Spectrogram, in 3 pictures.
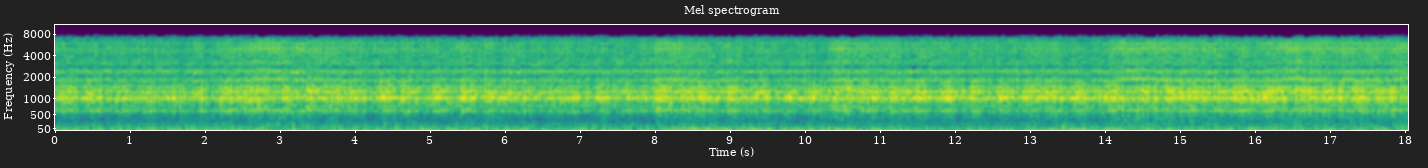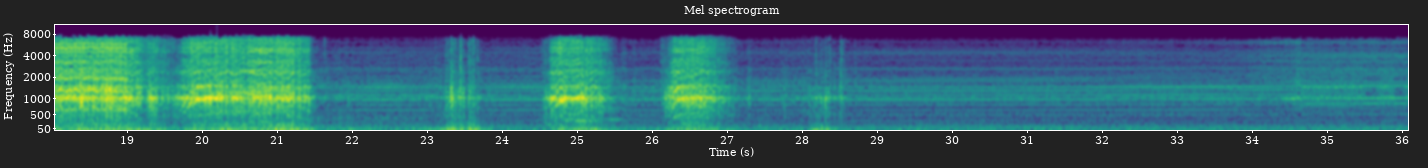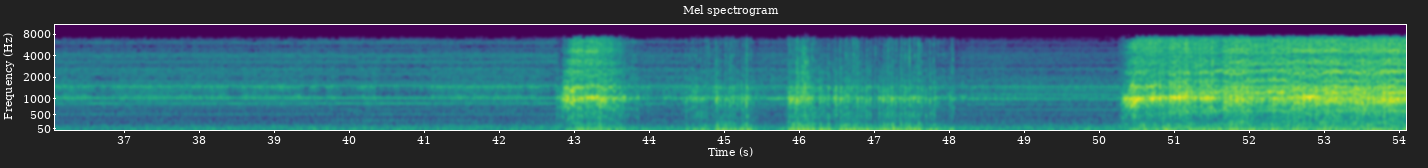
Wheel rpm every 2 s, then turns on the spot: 160, 160, 160, 160, 160, 160, 160, 160, 160, 130, 100, 20, 30, 40, 10, 0, 0, 0, 0, 0, 0, 30, 10, 10, 0, 100, 160.
20-24 44-48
